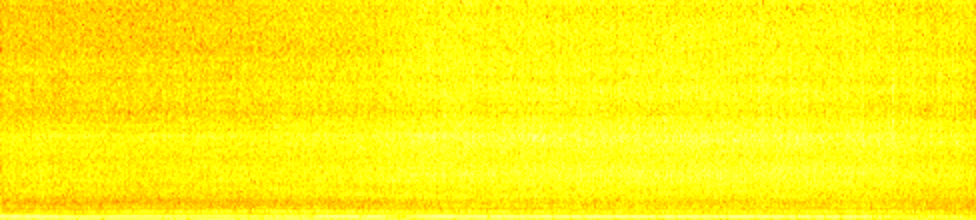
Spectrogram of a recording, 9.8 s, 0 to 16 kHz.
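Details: Toyota 1JZ engine in a van, first start after fitting upgraded head and 282 cams; loping, uneven choppy idle, rough but healthy: lumpy idle from the performance camshafts.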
